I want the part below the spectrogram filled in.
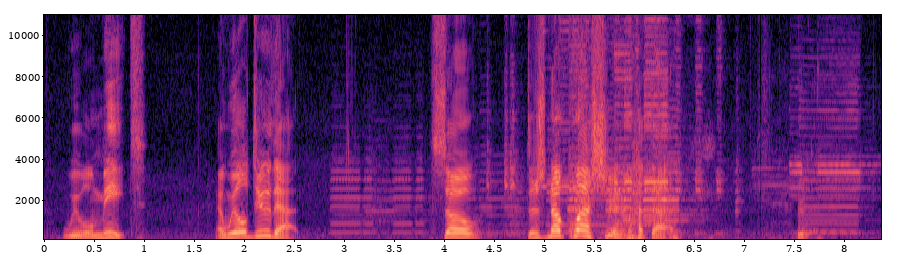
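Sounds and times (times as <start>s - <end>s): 
speech: 0.2s - 1.1s, 1.7s - 2.6s, 3.9s - 6.4s, 7.5s - 7.8s
car horn honking: 2.8s - 8.3s
laughter: 5.2s - 6.4s.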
